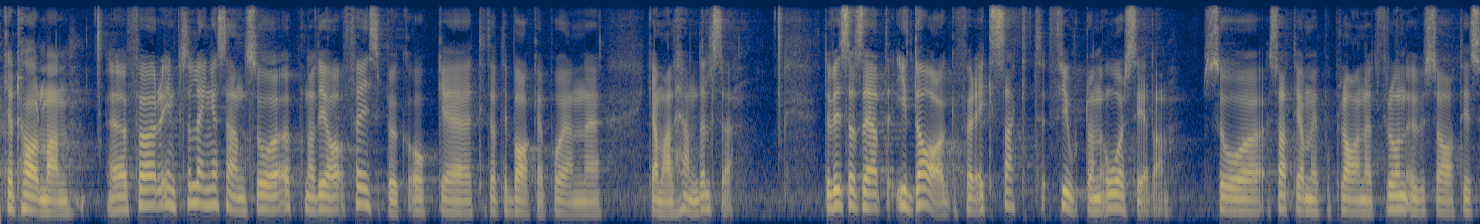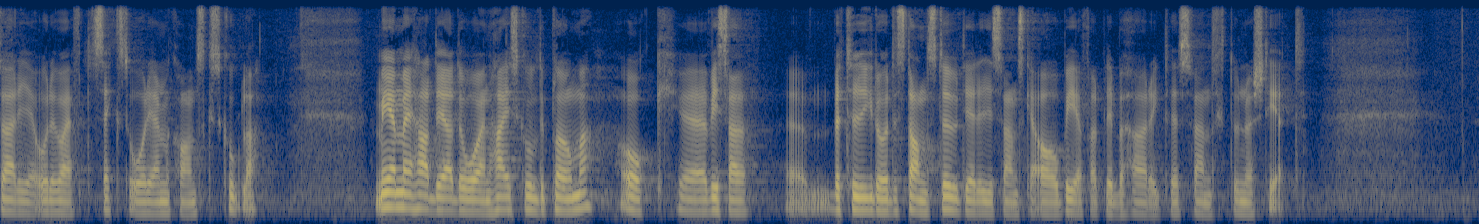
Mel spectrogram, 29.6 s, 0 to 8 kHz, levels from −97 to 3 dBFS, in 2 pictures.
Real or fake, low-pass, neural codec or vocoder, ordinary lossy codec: real; 7.2 kHz; none; none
